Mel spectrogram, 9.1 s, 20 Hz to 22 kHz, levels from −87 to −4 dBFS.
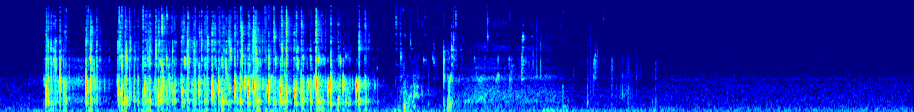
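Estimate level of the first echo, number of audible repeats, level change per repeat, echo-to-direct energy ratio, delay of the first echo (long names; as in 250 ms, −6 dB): −23.0 dB, 2, −9.0 dB, −22.5 dB, 92 ms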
